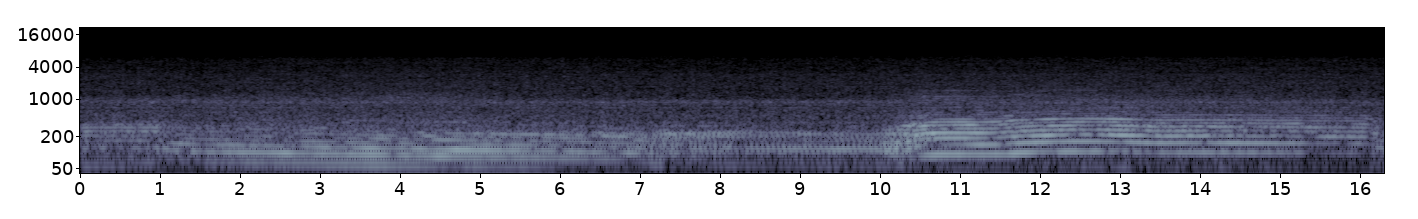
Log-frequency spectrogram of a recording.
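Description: A low mechanical hum with several steady pitched lines. It grows louder and fuller about ten seconds in, then stops abruptly at the end.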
